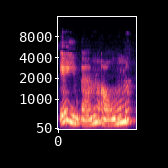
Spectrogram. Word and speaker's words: om: a mantra which is om so o m pronounce a um um which is the most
